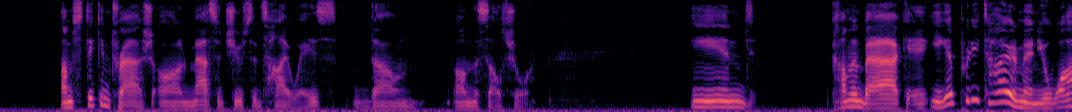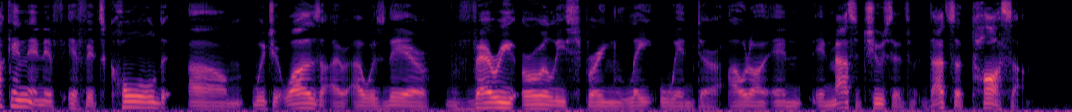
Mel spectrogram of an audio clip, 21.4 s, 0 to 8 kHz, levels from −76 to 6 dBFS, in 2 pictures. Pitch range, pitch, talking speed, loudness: 80-125 Hz, 95 Hz, 130 wpm, -29 LUFS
